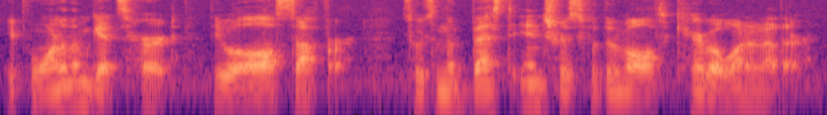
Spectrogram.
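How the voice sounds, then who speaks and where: A man with a low voice speaks at a quick clip, sleep deprived, as he delivers a scripted explainer for his vlog. A faint layer of noise sits behind him. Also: lively intonation. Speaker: vlogger.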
